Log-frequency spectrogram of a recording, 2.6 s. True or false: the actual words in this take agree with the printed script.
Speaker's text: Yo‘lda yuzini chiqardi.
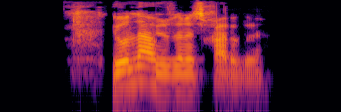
true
